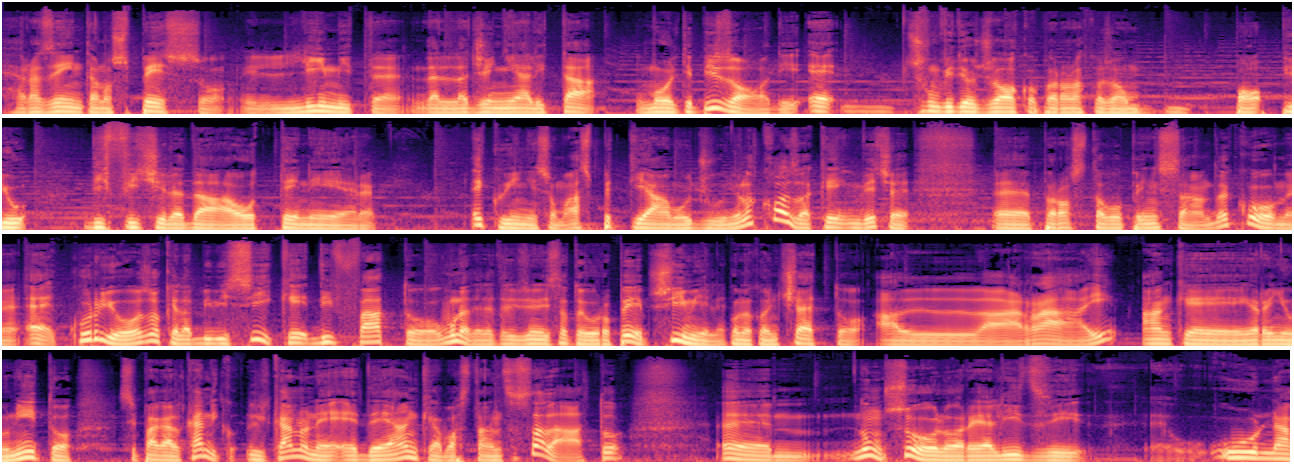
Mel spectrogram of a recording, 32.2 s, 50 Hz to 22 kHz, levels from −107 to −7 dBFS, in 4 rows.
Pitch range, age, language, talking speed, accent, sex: 100-120 Hz, 30-49, Italian, 140 wpm, native, male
